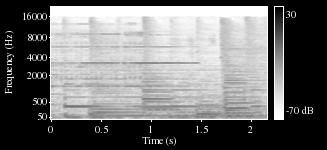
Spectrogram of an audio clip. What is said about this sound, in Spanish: Sí, está sonando un teléfono, está sonando.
